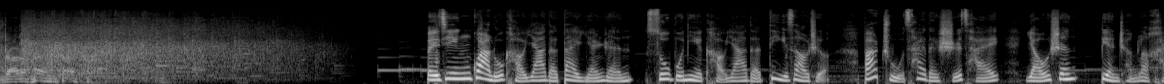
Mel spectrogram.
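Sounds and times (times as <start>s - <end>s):
crowd clapping: 0.0s - 3.6s
speech: 0.1s - 0.6s, 4.3s - 11.6s.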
